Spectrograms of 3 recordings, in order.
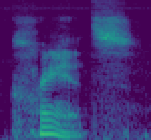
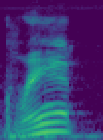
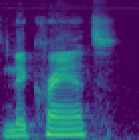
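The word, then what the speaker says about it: Crantz: never get it right they're like grant grants this that the other thing they spell it with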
